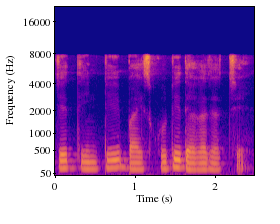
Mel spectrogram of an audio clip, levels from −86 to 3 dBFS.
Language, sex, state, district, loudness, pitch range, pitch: Bengali, male, Tripura, West Tripura, -21 LUFS, 115-135 Hz, 125 Hz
